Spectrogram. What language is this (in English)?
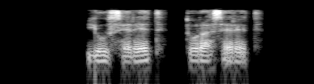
Mari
